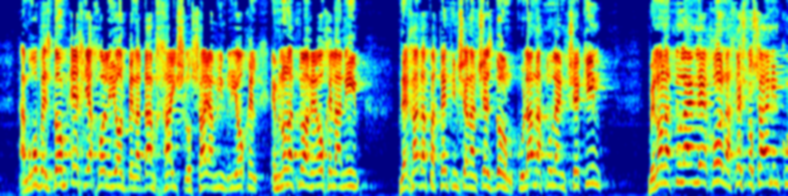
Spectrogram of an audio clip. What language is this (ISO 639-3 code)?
heb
